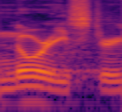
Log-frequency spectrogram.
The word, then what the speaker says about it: Nor'easter: And in Acts 27, verse 14, it says this, but before long, a fierce wind called the Northeaster, if you're from New England, the Nor'easter, you don't pronounce the TH, rushed from the island.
